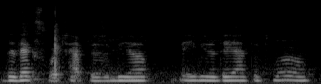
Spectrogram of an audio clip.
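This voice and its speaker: Man, high-pitched voice, gravelly fry, emotional amateur book narration, noticeable background noise. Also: monotone, a little fast, warm tone, highs cut off. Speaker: amateur book reader and channel host. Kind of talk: reading a novel aloud, with informal asides.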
